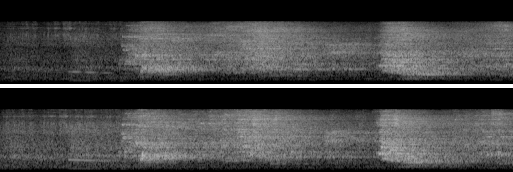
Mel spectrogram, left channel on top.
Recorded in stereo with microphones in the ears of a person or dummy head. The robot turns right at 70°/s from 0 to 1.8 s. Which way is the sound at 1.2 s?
105° right.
